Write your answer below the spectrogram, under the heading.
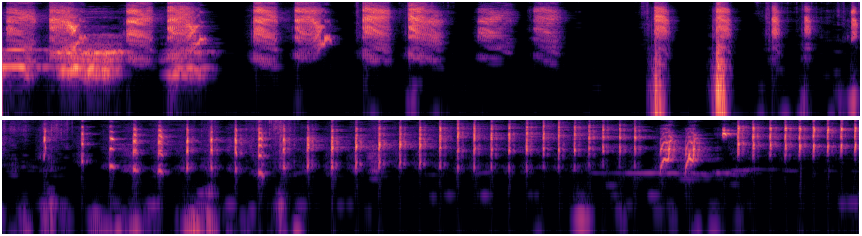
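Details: Long-tailed shrike masteran training song for competition birds, with rough 'tembakan' fill: harsh rattling bursts early, then rapid repeated sharp ticking notes speeding up, plus a brief whistle near the end.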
